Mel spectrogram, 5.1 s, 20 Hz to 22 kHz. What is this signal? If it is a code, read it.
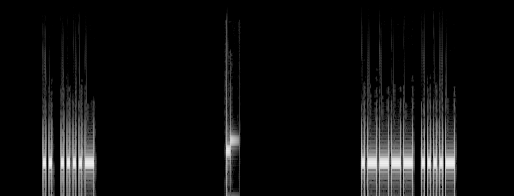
Morse code, heard as a keyed tone, about 41 wpm, 700 Hz. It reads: I4 14
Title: Two Challenging Letter-Number Combinations 40wpm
